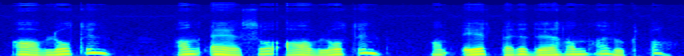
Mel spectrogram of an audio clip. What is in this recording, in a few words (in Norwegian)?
"avlåtin", Numedalsmål; Han æ so avlåtin i matveigen. Han et bærre dæ han ha hukt på.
